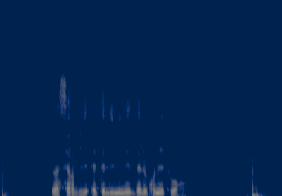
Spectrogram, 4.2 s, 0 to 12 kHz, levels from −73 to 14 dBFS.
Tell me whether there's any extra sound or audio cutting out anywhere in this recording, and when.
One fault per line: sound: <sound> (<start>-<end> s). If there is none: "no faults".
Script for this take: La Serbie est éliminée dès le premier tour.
no faults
